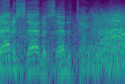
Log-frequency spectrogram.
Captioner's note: laughter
